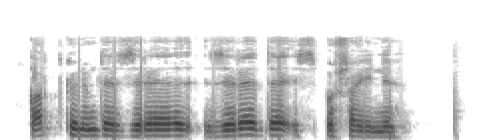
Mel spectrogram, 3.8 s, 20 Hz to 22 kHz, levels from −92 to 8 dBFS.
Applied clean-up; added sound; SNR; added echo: none; none; none; none.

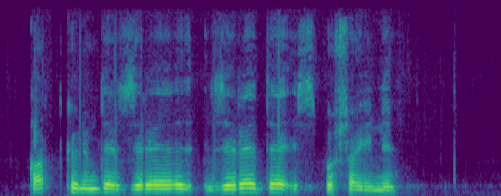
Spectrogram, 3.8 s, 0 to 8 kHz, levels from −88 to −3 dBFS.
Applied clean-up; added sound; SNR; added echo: neural separator model SepFormer DNS4.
